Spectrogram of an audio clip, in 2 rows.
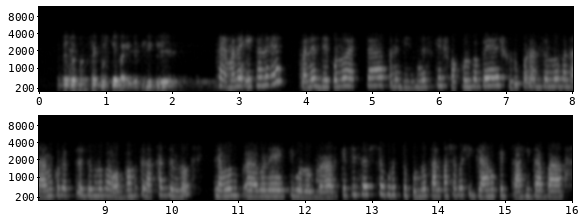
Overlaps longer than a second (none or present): none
